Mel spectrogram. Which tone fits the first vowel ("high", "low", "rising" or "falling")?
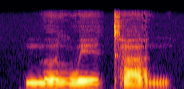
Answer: high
